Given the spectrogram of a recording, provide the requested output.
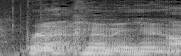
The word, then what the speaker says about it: Brent Cunningham: You know, Brent Cunningham. Did I say it right? – Brent Cunningham. – All right, yeah.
